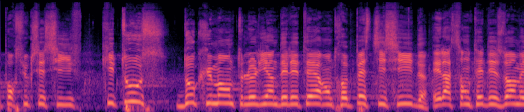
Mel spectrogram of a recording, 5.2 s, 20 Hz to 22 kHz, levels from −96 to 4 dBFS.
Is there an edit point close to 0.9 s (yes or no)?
yes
